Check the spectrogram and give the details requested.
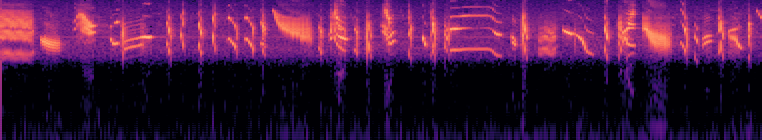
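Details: Common linnet singing a long, varied twittering song of quick chirps, short buzzy trills and clear rising and falling whistles, delivered in rapid bursts with brief gaps, all high-pitched.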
